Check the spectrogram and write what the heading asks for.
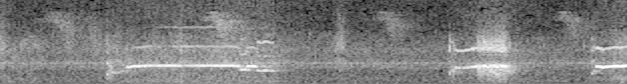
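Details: Cockatiel chicks from a pet breeding pair in a nest: thin, steady high whistles held for up to a second, mixed with breathy hissing bursts, in a quiet indoor setting.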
